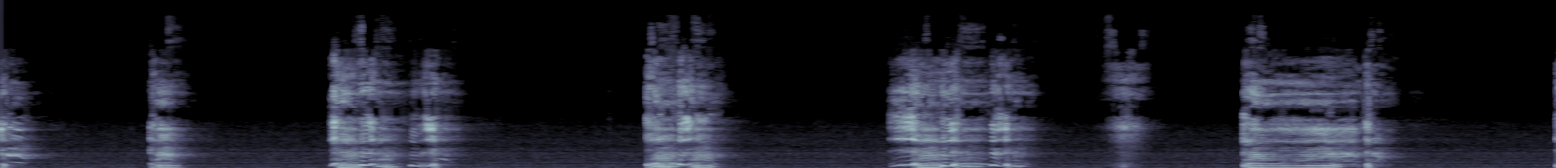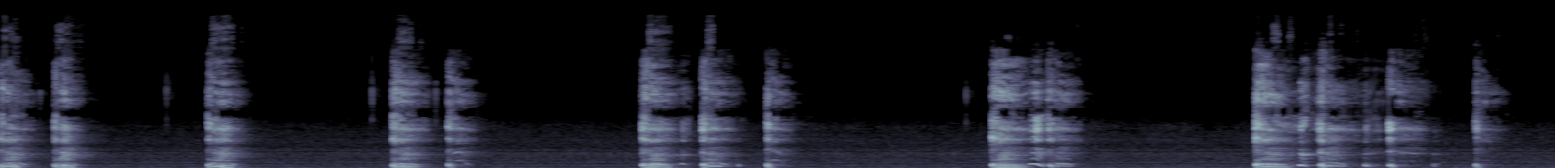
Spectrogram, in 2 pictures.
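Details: An adult coughs repeatedly in separate bursts, some single and some in short runs, in a quiet room.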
